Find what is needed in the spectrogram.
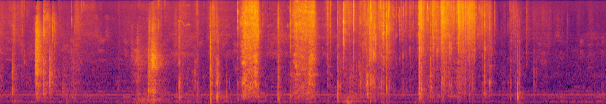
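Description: Plastic shrink wrap on a cardboard card box being slit with a box cutter and pulled off: irregular crinkling and tearing rustles with a few short knocks, busiest in the middle and dying away near the end.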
